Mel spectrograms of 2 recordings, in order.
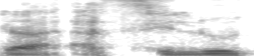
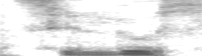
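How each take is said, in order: First: It is said in a modern Israeli pronunciation. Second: It is said in a traditional Hasidic pronunciation. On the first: "One is more of a, an Israel type, an Israeli type pronunciation"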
